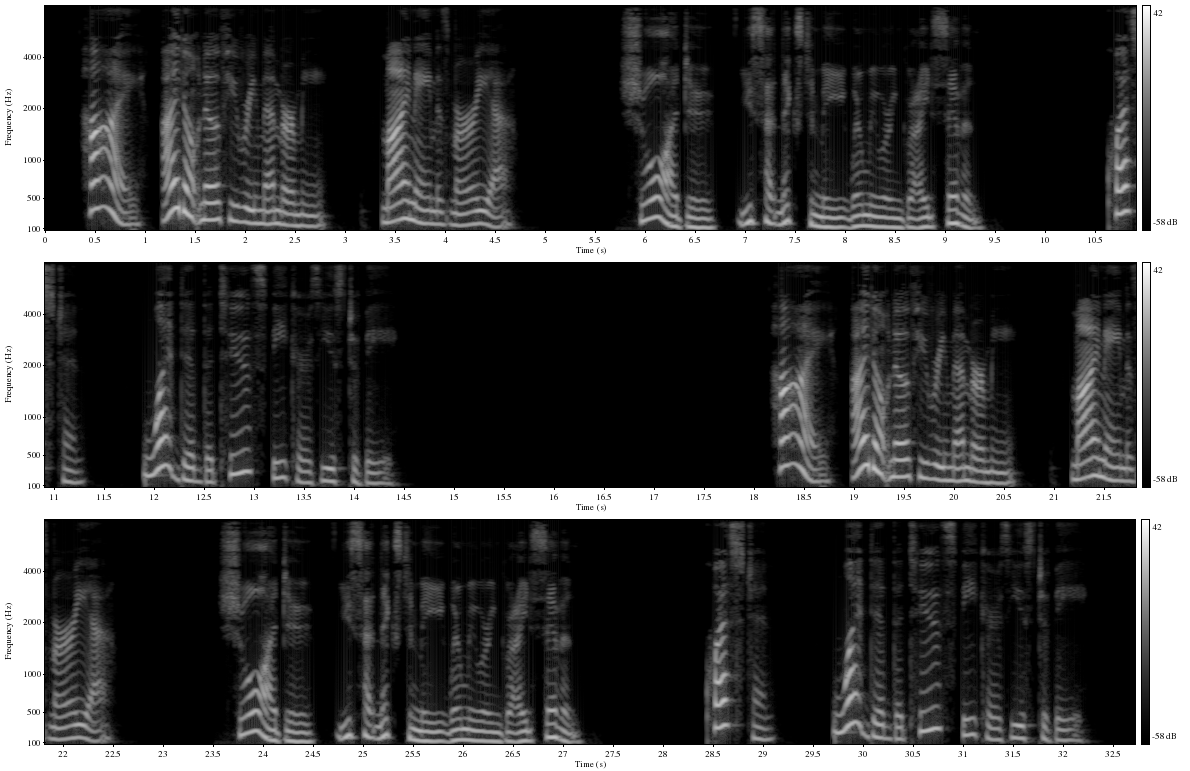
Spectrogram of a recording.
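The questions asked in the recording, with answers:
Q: What did the two speakers used to be?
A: Classmates (in grade 7).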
